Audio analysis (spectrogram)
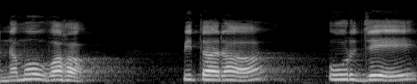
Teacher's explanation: देखिए वह में विसर्ग भी बोलना है,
